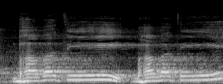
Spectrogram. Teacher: ഭ മഹാപുരാണാക്ഷരമാണ് പവർഗ വരുന്ന ഘോഷാക്ഷരം അത് ബലം കൊടുത്തു ഉച്ചരിക്കുക ഭവതി ഭവതീ എന്ന് ദീർഘമായിട്ട് ആ എന്ന് നീട്ടണം ഭവതീത്യനുശുഷരുമ ഭവതീത്യ അത്യ അല്പം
